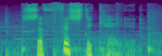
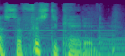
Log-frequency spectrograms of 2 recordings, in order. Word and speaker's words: sophisticated: 好了，来看一下今天的重点发音解析，我们来学一个长单词的重音，那大家应该猜到了，就是 sophisticated。你看这个词啊 sophisticated，哒哒哒哒哒哒，它的重音是这样哒哒，第二音节重读哒哒哒哒哒哒 sophisticated。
